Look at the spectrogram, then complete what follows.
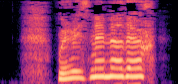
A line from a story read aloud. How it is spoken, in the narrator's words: he gasped, out of breath from sprinting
